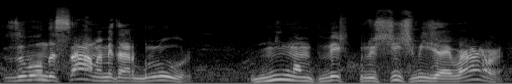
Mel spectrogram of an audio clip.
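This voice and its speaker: A man's voice: fairly high pitch, expressive, slow pace, sharp tone, a little hiss or hum, full character voice. An actor playing a brooding, worldly musketeer nobleman in an old Dutch radio play, telling things with dramatic deliberation. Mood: bitter, dramatic.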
